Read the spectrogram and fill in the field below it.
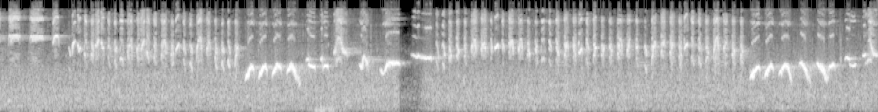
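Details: White-rumped shama in the morning, a dense stream of high twittering and chattering notes with short bursts of downslurred whistles, a brief pause midway.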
